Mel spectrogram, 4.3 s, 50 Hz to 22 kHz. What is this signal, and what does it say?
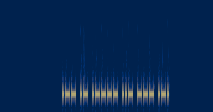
Morse code, heard as a keyed tone, about 40 wpm, 700 Hz. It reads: WA1UOR
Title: USA Call Signs - 6 Characters - Repeated 3x - 40wpm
